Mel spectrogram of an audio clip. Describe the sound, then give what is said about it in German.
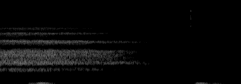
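A long, voiced exhale during a breathing exercise, steady and fairly loud for about a second and a half before tapering off, followed by a faint short breath. “Atme tief ein. Halte die Luft an und atme lange aus.”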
